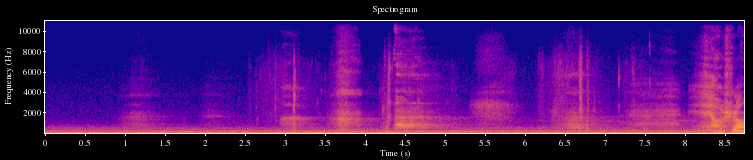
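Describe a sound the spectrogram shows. A man pants heavily.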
